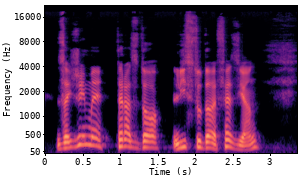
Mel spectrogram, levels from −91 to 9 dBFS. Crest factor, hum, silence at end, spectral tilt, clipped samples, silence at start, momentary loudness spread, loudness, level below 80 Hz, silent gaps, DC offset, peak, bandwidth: 18 dB; none; 0.5 s; -5.5 dB/octave; under 0.1%; 0.15 s; 4 LU; -19 LUFS; -66 dBFS; none; under 0.1%; -2 dBFS; 19 kHz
